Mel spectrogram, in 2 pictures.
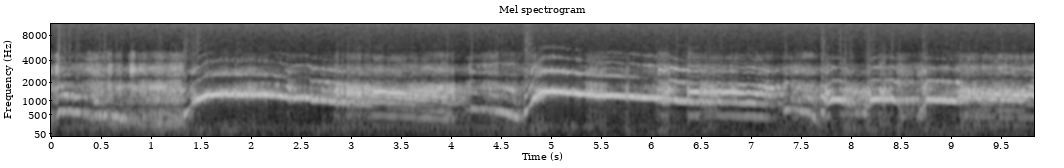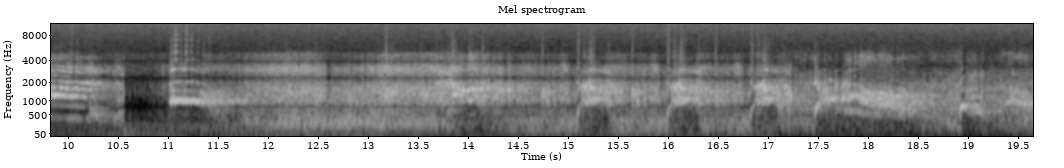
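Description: A person screaming: a run of long, high screams, each rising briefly and then falling in pitch, for about the first ten seconds, followed by shorter broken cries. A steady hum runs underneath.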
